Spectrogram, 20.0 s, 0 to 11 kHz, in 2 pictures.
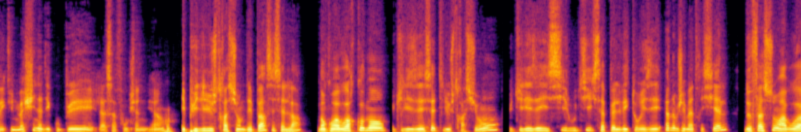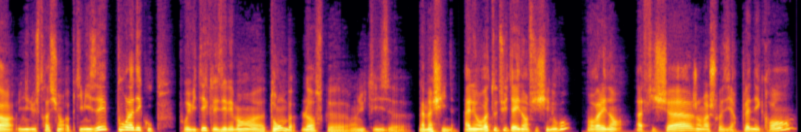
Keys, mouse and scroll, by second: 2.2 middle click, 3.0 click, 6.9 click, 8.4 click, 16.7 click, 17.9 click, 19.0 click, 19.9 click.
